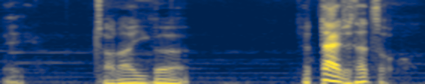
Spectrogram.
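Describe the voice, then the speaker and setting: A male podcast host telling a ghost story in a dramatic, lively way. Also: sits low, normal speed, slightly rough, faint music behind.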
